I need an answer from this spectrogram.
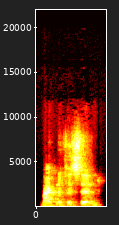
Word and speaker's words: magnificent: However, when GN are together in the middle of the word, please remember both of them are pronounced very clearly. Ignore, magnificent, Okay, there are also combinations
